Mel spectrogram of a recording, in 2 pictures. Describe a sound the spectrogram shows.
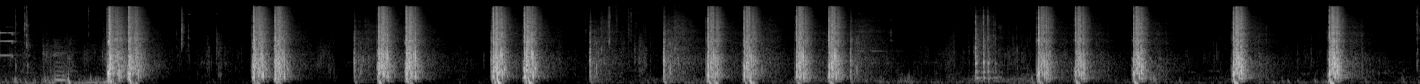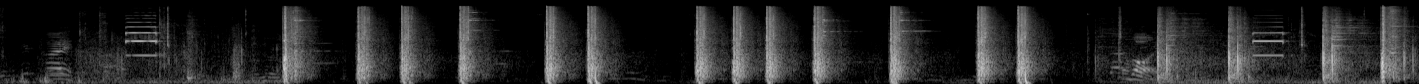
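Pistol shots crack outdoors in quick pairs.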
